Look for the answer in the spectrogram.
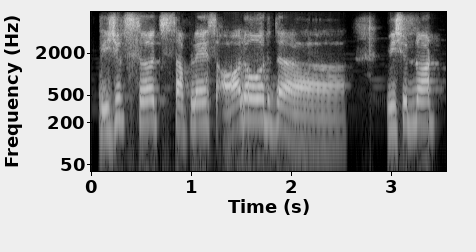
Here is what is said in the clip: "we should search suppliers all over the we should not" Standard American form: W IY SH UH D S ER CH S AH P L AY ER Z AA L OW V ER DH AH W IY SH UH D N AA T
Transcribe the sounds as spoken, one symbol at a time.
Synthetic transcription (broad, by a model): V IY SH UH D S ER CH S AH P L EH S AA L OW V ER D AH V IY SH UH D N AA T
